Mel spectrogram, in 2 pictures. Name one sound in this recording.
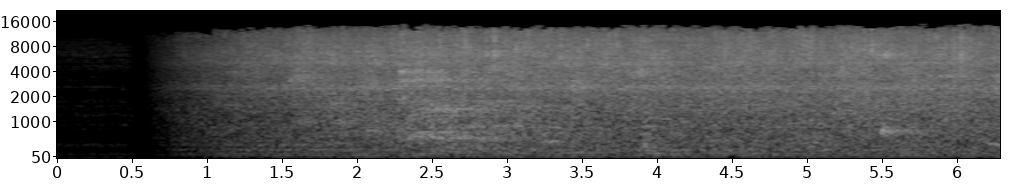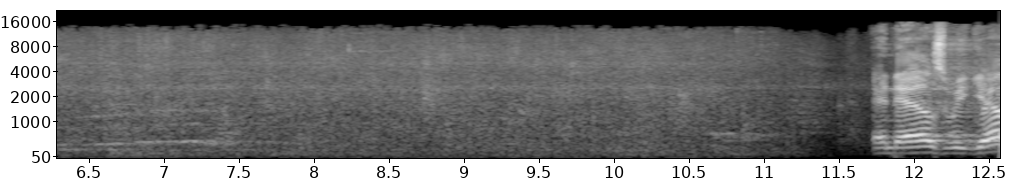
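A congregation murmurs and shuffles softly.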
